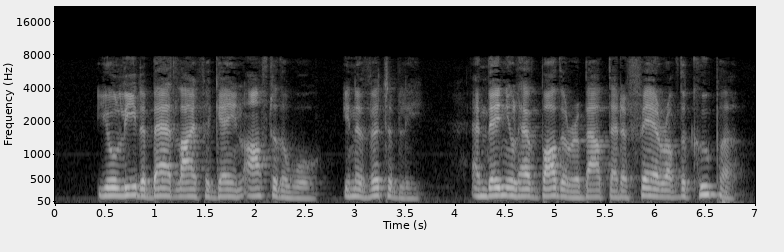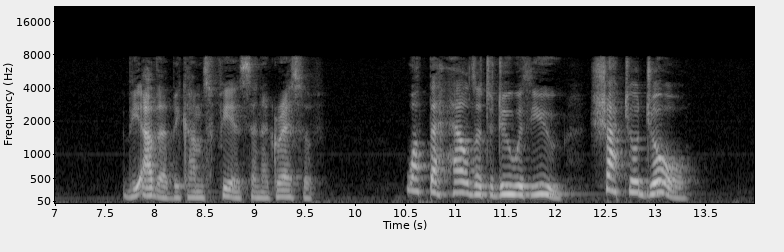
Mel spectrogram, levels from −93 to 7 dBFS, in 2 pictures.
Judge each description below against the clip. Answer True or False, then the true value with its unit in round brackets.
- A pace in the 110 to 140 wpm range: False (165 wpm)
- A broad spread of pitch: False (4.5 semitones)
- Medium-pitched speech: True (145 Hz)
